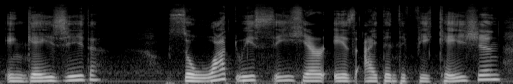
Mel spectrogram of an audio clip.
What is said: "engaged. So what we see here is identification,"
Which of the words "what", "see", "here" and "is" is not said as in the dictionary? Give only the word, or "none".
none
